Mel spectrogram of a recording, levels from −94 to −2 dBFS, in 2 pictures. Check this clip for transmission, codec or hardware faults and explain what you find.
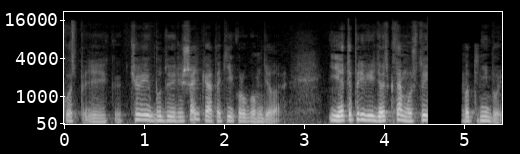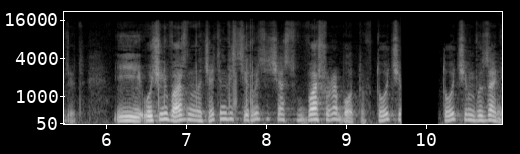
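Two kinds of fault turn up here, a pair of stream reconnects and a burst of clicks.

Stream reconnect, at 4.54 to 5.00 s and again at 9.69 to 10.51 s. Each time the connection dropped, the player went quiet and restarted its decoder mid-stream. The first gap is 0.41 s and the audio picks up roughly a third of a second further on. The second gap is 0.44 s and it comes back 0.38 s earlier, so you hear a short stretch repeated.

Train of clicks, from 6.66 to 7.84 s. There are about ten similar ticks at around 7.7 per second, unevenly spaced, standing roughly 10 dB above the surrounding sound. The likely source is interference from nearby equipment or a faulty connection injecting repeated pulses.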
